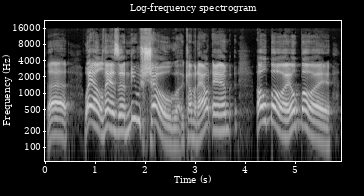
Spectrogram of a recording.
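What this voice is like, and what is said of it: Exaggerated twangy put-on accent. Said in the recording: “Both using the same accent... I'll be more twangy.”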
